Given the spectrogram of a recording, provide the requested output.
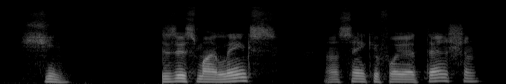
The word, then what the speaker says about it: Qin: I pronounce it Qin.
